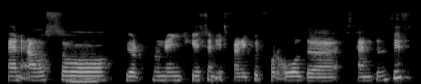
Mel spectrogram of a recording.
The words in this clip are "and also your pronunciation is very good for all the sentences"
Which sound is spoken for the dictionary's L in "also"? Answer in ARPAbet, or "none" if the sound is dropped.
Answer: L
